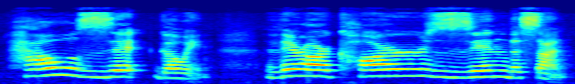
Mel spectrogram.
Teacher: In each of these words, the S becomes a Z. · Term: linking the s plus a vowel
